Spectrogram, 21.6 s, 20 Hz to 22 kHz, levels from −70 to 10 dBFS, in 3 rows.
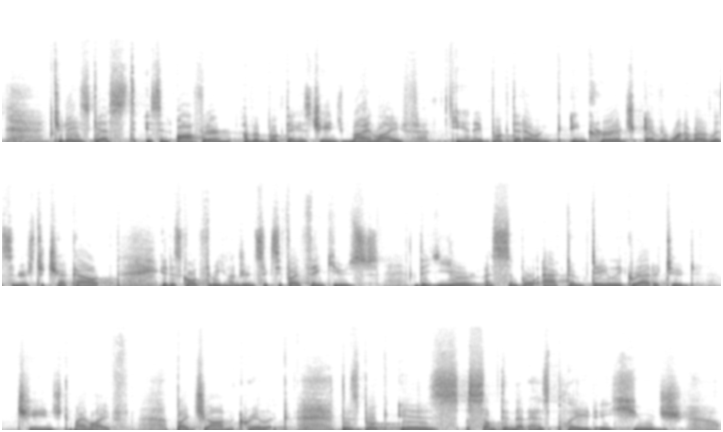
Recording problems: distortion; heavy; 6 dB below the speech
squashed, flat; somewhat

